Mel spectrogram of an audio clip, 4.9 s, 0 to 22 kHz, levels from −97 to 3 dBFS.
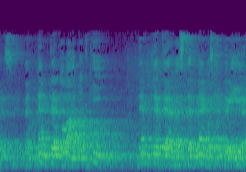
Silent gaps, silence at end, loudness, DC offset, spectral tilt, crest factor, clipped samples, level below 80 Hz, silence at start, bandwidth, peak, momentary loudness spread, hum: none; 0 s; -30 LUFS; under 0.1%; -4 dB/octave; 16 dB; under 0.1%; -70 dBFS; 0 s; 11.5 kHz; -14 dBFS; 10 LU; none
